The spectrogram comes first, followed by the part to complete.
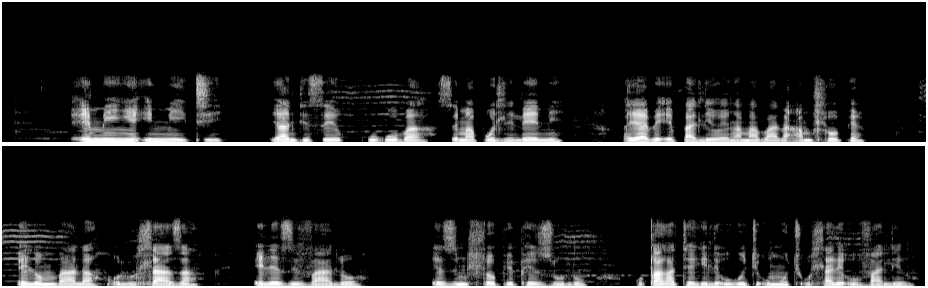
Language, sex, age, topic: North Ndebele, female, 25-35, health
